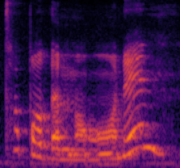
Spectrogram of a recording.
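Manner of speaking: playful mock Cockney; Cockney accent. Shown as a demonstration. Streamer showing off an accent, mock Cockney. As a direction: put on a stock Cockney greeting accent. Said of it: "That's the Cockney accent".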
